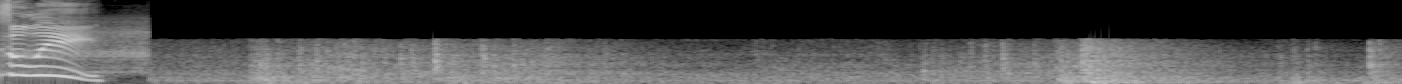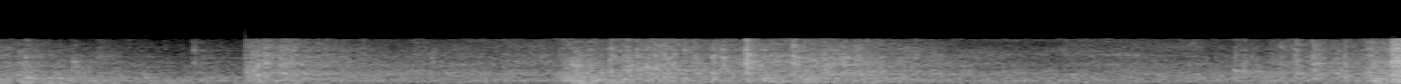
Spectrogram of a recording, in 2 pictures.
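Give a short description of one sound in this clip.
Toy cars roll and rattle along a plastic track.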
